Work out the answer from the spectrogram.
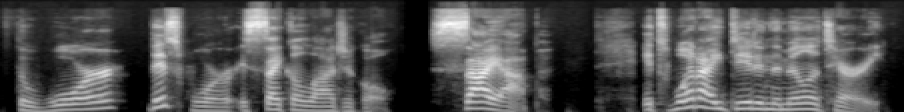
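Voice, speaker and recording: A woman's voice: lowish voice, no echo, clean studio sound. A woman co-hosting a political talk, reading messages aloud and adding conversational commentary.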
